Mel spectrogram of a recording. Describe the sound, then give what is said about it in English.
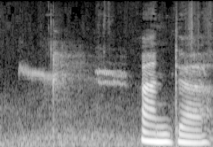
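Bird chirps outdoors: two thin, faint whistled notes, followed by a louder human voice. “I don't know what the birds are talking. Are they saying something?”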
